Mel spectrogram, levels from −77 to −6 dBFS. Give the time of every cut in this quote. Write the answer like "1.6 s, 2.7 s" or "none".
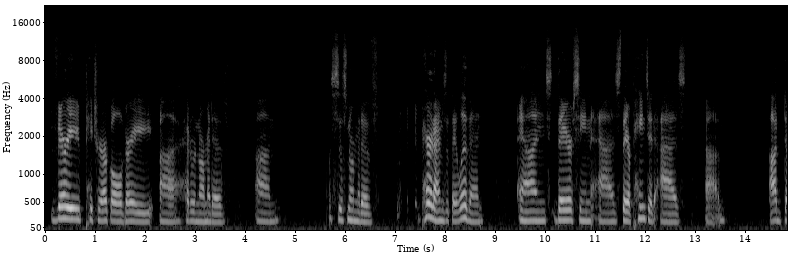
13.1 s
